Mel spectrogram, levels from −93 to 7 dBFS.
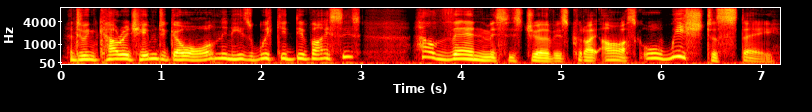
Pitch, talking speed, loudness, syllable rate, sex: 165 Hz, 175 wpm, -19 LUFS, 4.6 syllables/s, male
